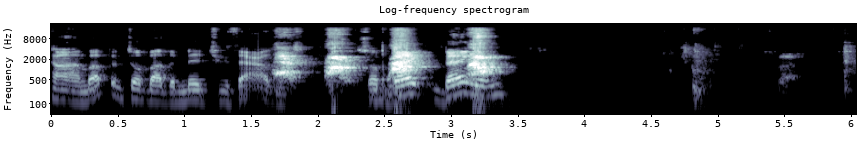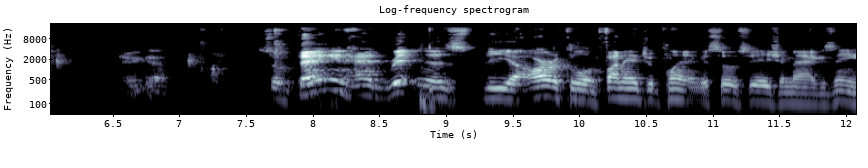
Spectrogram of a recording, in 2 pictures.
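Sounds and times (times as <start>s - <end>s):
dog barking: 1.6s - 3.5s.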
